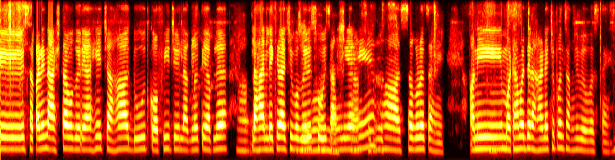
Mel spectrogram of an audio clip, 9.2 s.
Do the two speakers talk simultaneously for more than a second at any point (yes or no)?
yes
